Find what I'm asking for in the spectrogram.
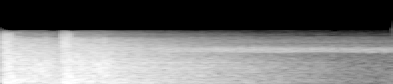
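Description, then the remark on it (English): Two loud gunshots in quick succession, fired at an intruder trying to come through a door, the second close behind the first, followed by a long echoing tail that fades out over a couple of seconds. No one speaks. “Gunshots to pussy hole trying to come through that door.”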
